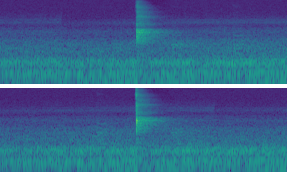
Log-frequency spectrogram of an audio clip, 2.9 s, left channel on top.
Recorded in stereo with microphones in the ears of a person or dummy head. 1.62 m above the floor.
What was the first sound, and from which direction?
A finger snap, 30° right (ahead or behind).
